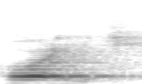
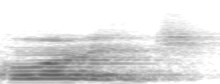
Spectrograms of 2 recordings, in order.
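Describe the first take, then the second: First: Courage ending in a short I, "KOR-idge". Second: Courage with an E in the ending, "KOR-edge"; mistaken pronunciation. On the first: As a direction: say Courage loudly as "korridge". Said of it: "It's what?". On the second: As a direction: slowly end courage in "-edge". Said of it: "It's not called courage". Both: Shown as a demonstration.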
